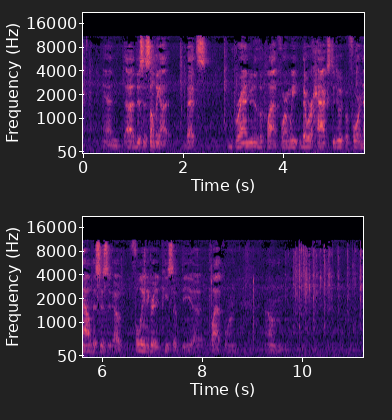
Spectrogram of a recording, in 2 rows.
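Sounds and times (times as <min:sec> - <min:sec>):
speech: 0:00.4 - 0:09.7
typing on a computer keyboard into a text box: 0:09.7 - 0:11.2.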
